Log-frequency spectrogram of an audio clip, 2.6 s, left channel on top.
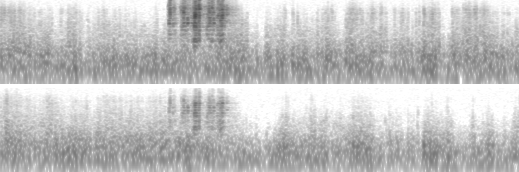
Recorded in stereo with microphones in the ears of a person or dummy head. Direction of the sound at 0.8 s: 85° left.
